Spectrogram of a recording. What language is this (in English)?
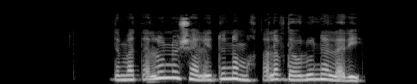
Pashto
